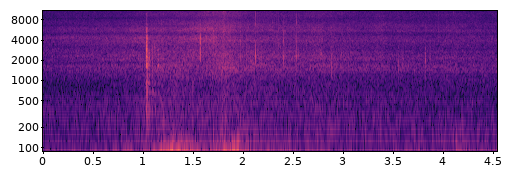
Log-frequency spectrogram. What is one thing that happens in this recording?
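Water crashes loudly over a kayak as it drops over a fall.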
